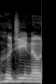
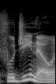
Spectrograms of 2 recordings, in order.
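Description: First: The name starts with an h sound. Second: The name starts with an f sound. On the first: The speaker calls it right. "it's a H sound" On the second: The speaker calls it wrong. "I would have said Fujino until I learned that apparently Japanese doesn't have an F"

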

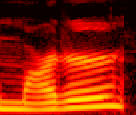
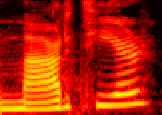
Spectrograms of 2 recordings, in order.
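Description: First: The word is pronounced the standard way. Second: The word is pronounced a nonstandard, variant way. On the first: The speaker calls it right. "instead of saying martyr" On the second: The speaker calls it wrong. "would say martyr"

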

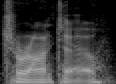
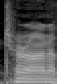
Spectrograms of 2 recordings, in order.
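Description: First: The second T sound is clearly pronounced. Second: The second T sound is dropped. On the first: This is how people elsewhere say the name. "every here everyone says Toronto" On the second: This is how locals say the name. "we say Toronto"

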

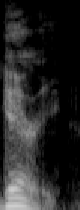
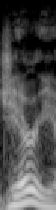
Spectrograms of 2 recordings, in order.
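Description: First: The name begins with a hard G sound. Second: The name begins with a J sound. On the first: The speaker calls it right. "I know his name is Gary" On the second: The speaker calls it wrong. "I'll still just throw out a Jerry"

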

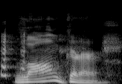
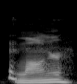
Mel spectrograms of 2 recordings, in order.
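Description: First: It is said with a hard G sound. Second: It is said without a hard G sound. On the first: "In a longer way" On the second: "it's a waste of time to say the G"

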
